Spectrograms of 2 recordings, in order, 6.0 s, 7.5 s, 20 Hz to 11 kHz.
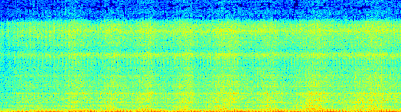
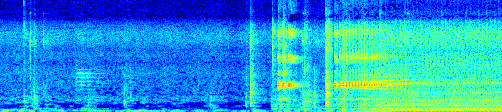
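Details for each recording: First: Honda Vario 125 (first-generation) scooter, after fitting a new NPP CKP sensor to fix ACG starter not working: steady, even putter at constant low idle with no misses or surges; engine idling cleanly. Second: First-generation Honda Vario 125 (old) scooter, electric ACG starter not working, kick-started several times with a rattling noise only during starting attempts, noise gone once running; hard starting, faulty crankshaft position sensor.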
